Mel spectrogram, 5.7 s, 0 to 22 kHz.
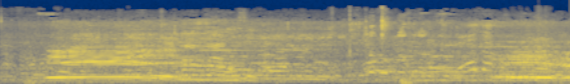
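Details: At Aftabganj market in Dinajpur on 21 February, among Friesian and crossbred bull calves, a sustained, steady moo lasts several seconds. A second moo rises at the end, with a faint hum of people behind.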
